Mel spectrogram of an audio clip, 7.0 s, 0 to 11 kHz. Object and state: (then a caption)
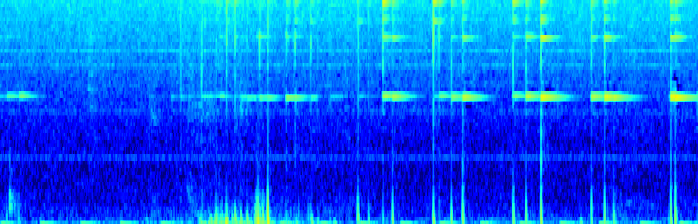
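Cut crystal glass bowl. A large, round, hollow and empty cut-crystal glass bowl, held in one hand, is tapped with fingernails in an irregular run of soft taps. Each tap gives a quick, dull low knock with a faint clear ring near 2.6 kHz and bright glassy overtones that fade almost at once, over a quiet background.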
